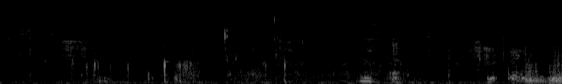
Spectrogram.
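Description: Faint crunchy bites and chewing of watermelon, in scattered short clicks. Near the end a louder low-pitched sound sets in.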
